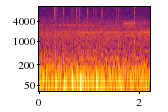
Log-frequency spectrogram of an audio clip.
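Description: Faint typing on a computer keyboard: a run of quick, irregular keystroke clicks.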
